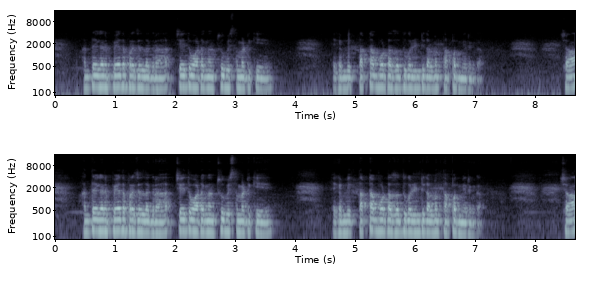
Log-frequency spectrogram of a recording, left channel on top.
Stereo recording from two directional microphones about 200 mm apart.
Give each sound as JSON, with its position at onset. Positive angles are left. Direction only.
{"t": 0.4, "sound": "speech", "side_deg": -25}
{"t": 4.6, "sound": "speech", "side_deg": -25}
{"t": 8.5, "sound": "speech", "side_deg": -30}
